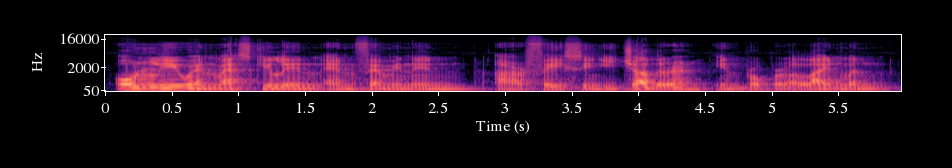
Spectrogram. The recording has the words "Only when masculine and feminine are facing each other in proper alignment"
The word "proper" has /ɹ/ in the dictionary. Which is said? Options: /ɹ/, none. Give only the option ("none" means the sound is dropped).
/ɹ/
